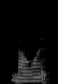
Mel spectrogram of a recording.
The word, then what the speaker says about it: Mellett: I think that's how you say his name, Mellett, M-E-L-L-E-T.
